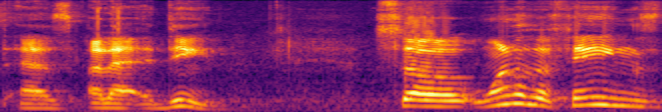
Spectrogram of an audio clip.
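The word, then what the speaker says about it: علاء الدين: pronunciation it's aladdin in arabic my name is pronounced as allah eddin so one of the things that i always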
